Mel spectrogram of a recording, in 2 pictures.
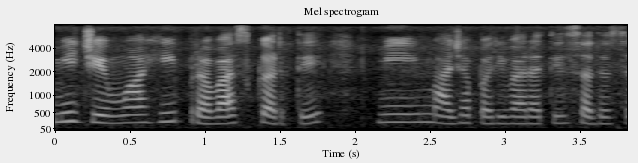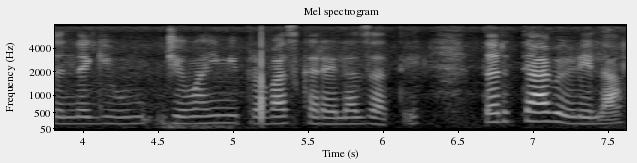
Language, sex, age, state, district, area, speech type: Marathi, female, 45-60, Maharashtra, Yavatmal, urban, spontaneous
